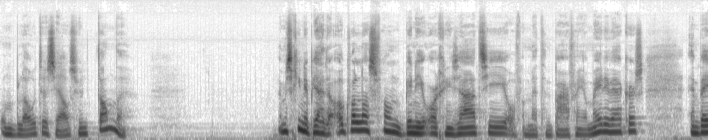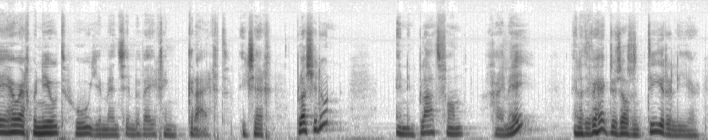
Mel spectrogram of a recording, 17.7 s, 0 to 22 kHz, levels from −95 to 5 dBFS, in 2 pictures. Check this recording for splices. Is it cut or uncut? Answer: cut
